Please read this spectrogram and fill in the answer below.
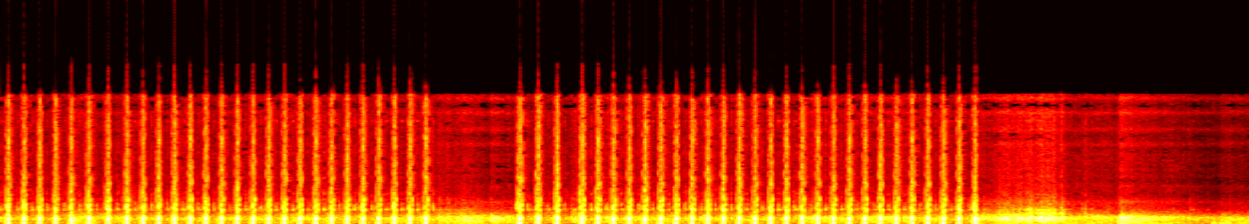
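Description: Paintball marker firing rapid strings of shots, roughly ten a second. There is a brief pause about three seconds in, and the firing stops a little past seven seconds.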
